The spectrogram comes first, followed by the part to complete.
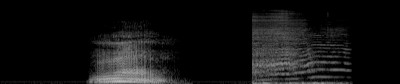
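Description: A deep, growling grunt about a second in, its pitch rising and then falling, followed by a shorter, higher-pitched vocal sound about two and a half seconds in.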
